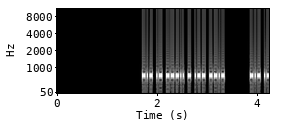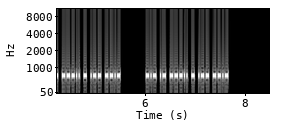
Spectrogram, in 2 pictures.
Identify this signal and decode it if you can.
Morse code, heard as a keyed tone, about 52 wpm, 700 Hz. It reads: KA8TWQ KA8TWQ KA8TWQ
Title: USA Call Signs - 6 Characters - Repeated 3x - 50wpm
